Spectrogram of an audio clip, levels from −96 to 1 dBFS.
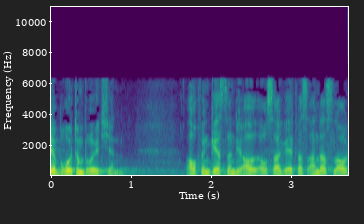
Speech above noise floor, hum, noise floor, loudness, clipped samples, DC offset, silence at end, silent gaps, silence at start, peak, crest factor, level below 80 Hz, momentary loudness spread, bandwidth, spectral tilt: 30 dB; none; -48 dBFS; -19 LUFS; under 0.1%; under 0.1%; 0 s; none; 0 s; 0 dBFS; 18 dB; -50 dBFS; 10 LU; 6.6 kHz; -7.5 dB/octave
